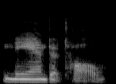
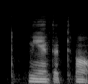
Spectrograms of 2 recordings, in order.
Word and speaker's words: Neanderthal: It's pronounced Neanderthal. Neanderthal.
